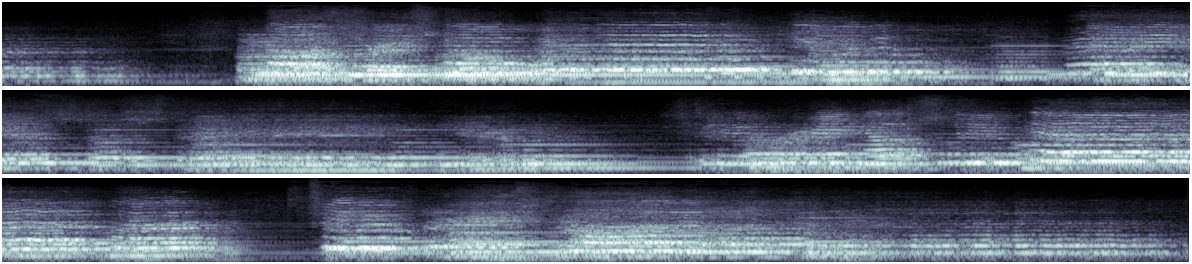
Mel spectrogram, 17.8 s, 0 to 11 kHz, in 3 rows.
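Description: A congregation of mixed voices singing a song together, in phrases with short pauses about a second in and again near 13 seconds.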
